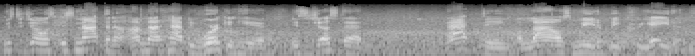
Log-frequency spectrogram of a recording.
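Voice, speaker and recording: An actor playing a meek, pleading young fast-food employee in a comedy film. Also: male voice, a little high, noisy background, lightly acted.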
